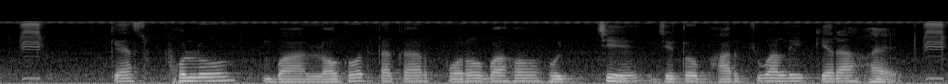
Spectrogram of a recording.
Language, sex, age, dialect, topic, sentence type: Bengali, male, 18-24, Jharkhandi, banking, statement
